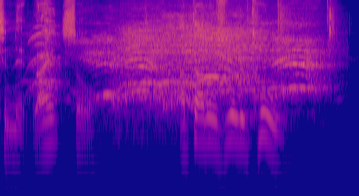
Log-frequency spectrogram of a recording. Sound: crowd

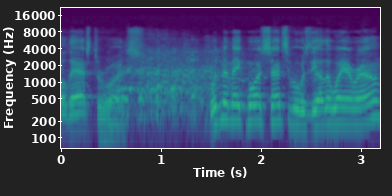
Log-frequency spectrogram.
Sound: laughter

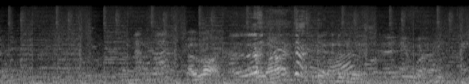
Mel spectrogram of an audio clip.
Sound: laughing

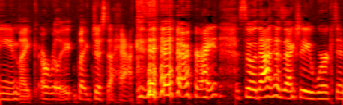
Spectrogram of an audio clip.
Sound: laughs

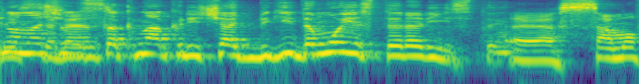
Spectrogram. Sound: speaking in foreign language

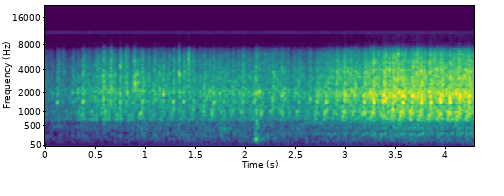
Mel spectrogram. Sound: engine rumbling

